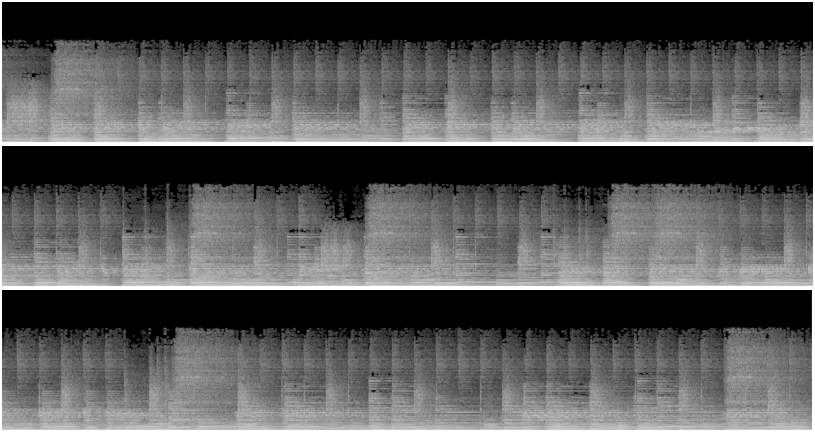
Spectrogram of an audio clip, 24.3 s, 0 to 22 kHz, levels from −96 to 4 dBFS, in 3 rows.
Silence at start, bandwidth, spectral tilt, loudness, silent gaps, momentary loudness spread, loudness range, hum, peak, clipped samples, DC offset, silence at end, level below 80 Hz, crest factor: 0 s; 16 kHz; -4.5 dB/octave; -19 LUFS; none; 4 LU; 1 LU; none; -4 dBFS; under 0.1%; under 0.1%; 0 s; -30 dBFS; 14 dB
